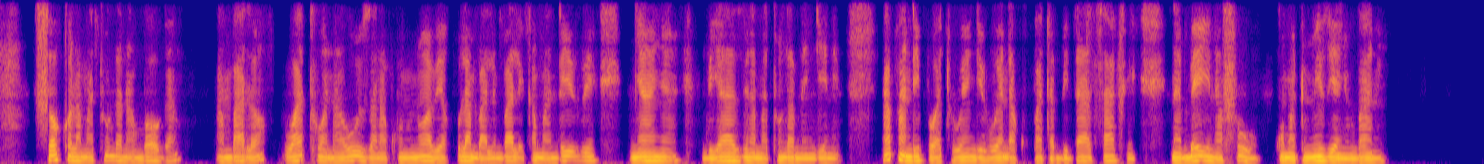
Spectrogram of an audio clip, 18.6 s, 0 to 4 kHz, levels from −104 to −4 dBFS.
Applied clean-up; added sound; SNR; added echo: neural mask model Resemble Enhance denoiser.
